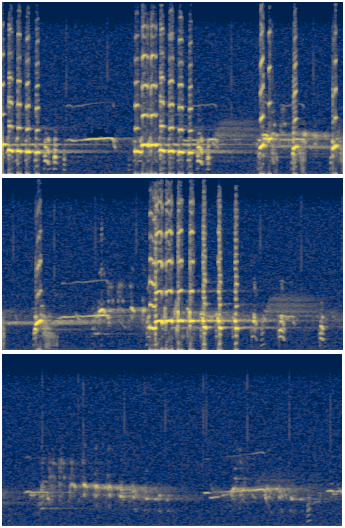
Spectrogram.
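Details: Bald eagle at its nest in Big Bear in early morning, picked up by a live nest camera. It gives loud, high, staccato piping notes in rapid bursts that trail into softer chirps, with thin whistles of small birds behind.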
